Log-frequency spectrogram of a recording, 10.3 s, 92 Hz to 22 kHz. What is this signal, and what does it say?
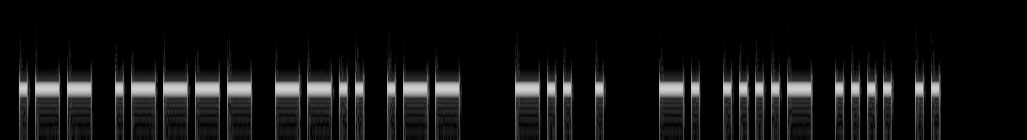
Morse code, heard as a keyed tone, about 15 wpm, 700 Hz. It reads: W1ZW DE N4HI
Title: USA Callsign DE Callsign - 4 Characters - 15wpm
